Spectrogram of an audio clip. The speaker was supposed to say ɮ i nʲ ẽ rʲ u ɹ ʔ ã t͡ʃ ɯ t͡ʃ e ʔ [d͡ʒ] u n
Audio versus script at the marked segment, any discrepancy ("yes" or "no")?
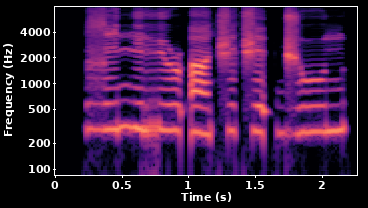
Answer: no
